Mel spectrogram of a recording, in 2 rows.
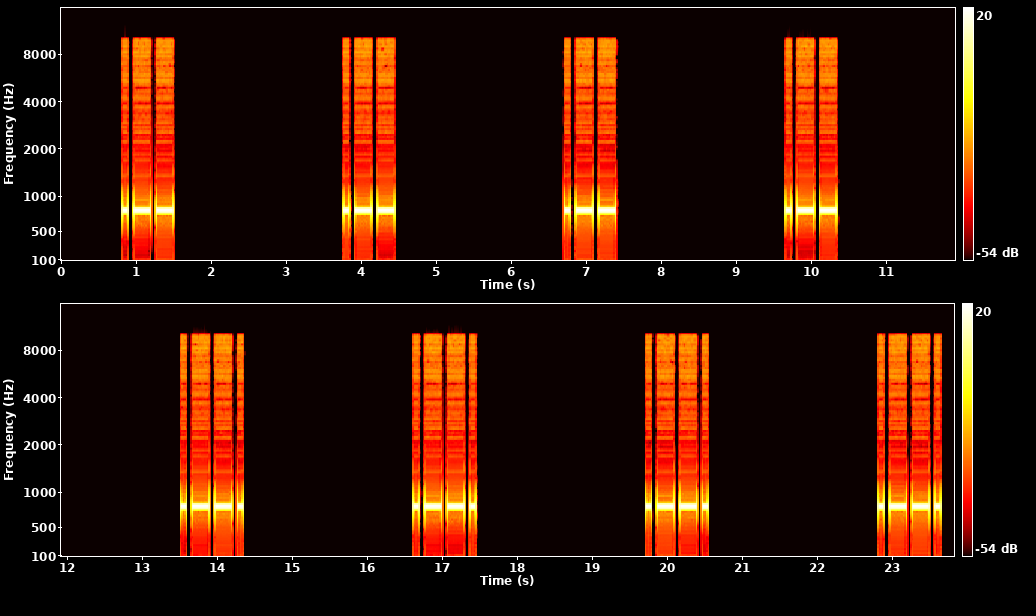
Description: Morse code, heard as a keyed tone, about 16 wpm, 800 Hz. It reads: W W W W P P P P
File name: Difficult Combos / Difficult Combos-mp3s / WPJ WPJ1 @10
